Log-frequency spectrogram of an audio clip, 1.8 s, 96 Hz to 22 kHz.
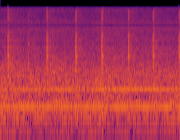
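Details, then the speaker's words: Angel A1 Fly paintball marker with the eyes turned off, trigger pulled: crisp, even solenoid ticks about four per second, and the game timer starts. Normal solenoid clicking. "you should hear the solenoid clicking, and the game timer will have started."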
